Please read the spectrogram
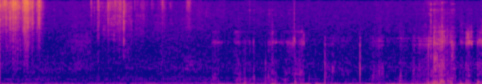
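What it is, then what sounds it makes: Glass bead necklace. A multi-strand necklace of faceted green glass beads, held in the palm over a marble counter, is rolled and rubbed between fingertips with long acrylic nails. The beads click together in soft, irregular ticks and rustles, with a brighter crinkly burst at the start and another near the end.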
